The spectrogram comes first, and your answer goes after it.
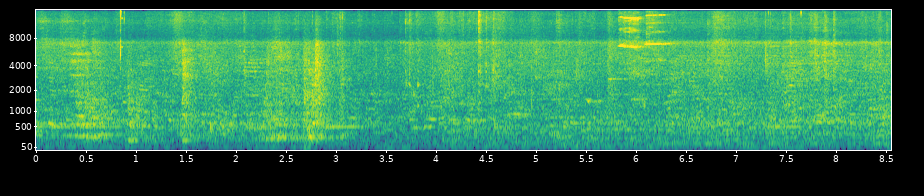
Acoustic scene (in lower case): crowded indoor space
